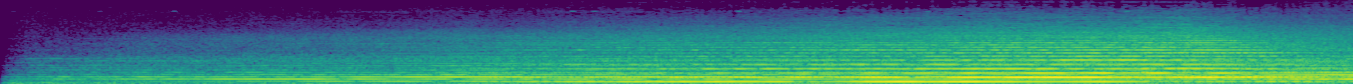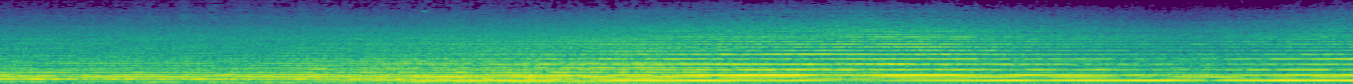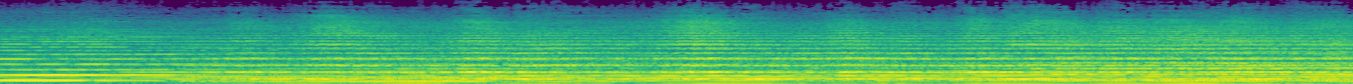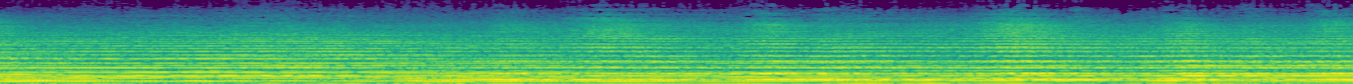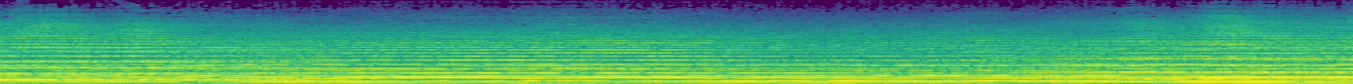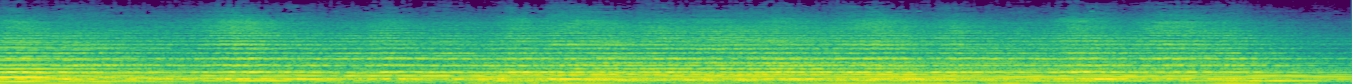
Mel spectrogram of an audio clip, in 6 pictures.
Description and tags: Slow Sad Mood Orchestral Strings Cinematic Atmo Music Surround
Ambient, Atmo, Atmosphere, Cinematic, Dark, Mood, Music, Orchestral, Sad, Slow, Strings, Surround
